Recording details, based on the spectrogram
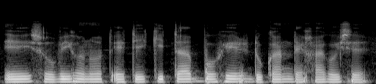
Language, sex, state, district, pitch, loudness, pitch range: Assamese, male, Assam, Kamrup Metropolitan, 120 Hz, -15 LUFS, 115-125 Hz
